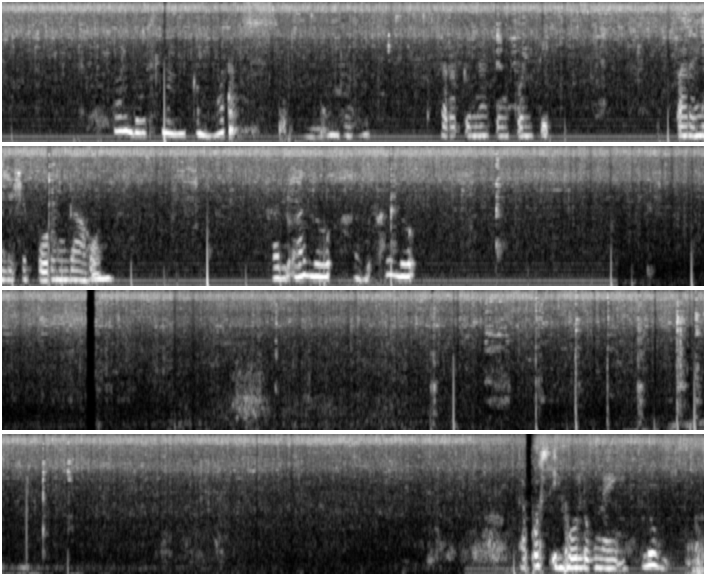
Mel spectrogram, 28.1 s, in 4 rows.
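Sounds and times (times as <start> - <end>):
vegetables sizzling in oil: 0.0 - 28.0
metal spoon scraping pan: 4.2 - 12.6, 18.2 - 21.9.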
